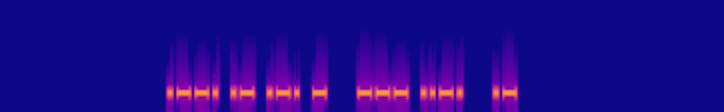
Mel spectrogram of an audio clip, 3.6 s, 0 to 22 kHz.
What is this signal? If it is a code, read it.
Morse code, heard as a keyed tone, about 52 wpm, 700 Hz. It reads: PART OF A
